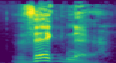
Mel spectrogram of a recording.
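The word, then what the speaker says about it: Wegener: And it's a concept or some say a theory hypothesized by German polar researcher hair Alfred Lothar Vegner or we would say Mr.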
